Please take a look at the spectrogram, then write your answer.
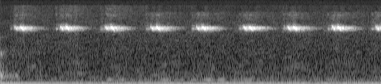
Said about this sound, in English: Whose cricket is that? Yours or mine? It's mine. The cricket is insane over here.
